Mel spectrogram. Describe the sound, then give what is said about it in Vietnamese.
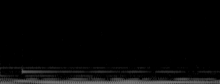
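Heavy rain pours down outside before dawn as a continuous, even hiss of drops. It is faint, with a steady low hum and a thin tone beneath it. “trời sắp sáng, nhưng mưa vẫn còn xối nước không ngừng. Bên ngoài âm thanh rào rào cứ vang lên”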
